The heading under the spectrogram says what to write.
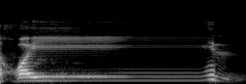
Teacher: گے باریک پڑھیں گے، اور وقت میں کیوں؟ اصول یہ ہے را اگر ساکن ہو اور اس سے پہلے یا ساکن آ جائے ہر حال میں را کو باریک پڑھتے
